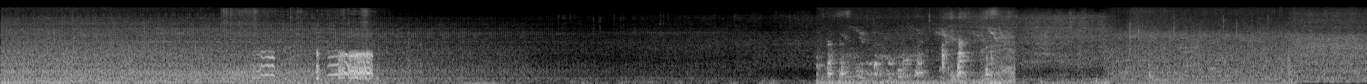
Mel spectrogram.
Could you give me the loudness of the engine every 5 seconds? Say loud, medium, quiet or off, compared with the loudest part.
loud, quiet, off.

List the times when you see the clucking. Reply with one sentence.
The clucking can be heard from 2.2 to 3.9 s and from 8.2 to 10.2 s.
